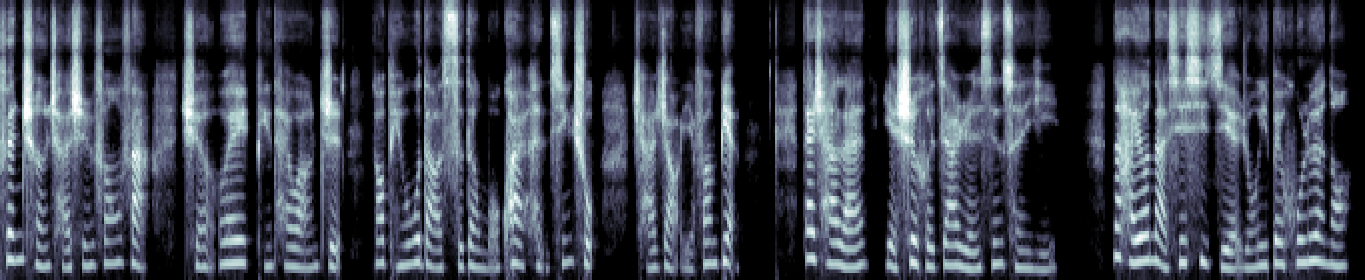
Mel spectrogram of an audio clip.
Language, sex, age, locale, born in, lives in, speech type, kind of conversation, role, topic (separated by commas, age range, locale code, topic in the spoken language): Chinese, female, 20-24, zh-CN, China, United States, read, expert-assistant, asker, 有时候听到热门医学专科的“新发现”，我们应该如何查证这些信息是否准确？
